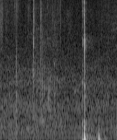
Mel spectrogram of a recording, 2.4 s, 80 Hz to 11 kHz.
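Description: Handling noise picked up by a microphone: a few faint clicks, then a sharp thump about 1.7 seconds in and a softer knock near the end.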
